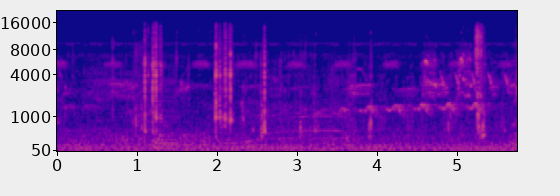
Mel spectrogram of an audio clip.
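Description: Birds calling in rural open air: a short high note repeating about twice a second, with warbling chirps joining in the second half. A few sharp clicks cut in about a second and two seconds in and again near the end.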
